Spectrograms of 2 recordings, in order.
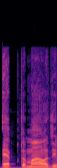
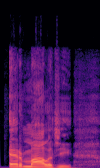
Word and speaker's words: etymology: uh etymology i know i've been saying it wrong for a long time i've been like man i keep saying eptomology like there's a p in the front but it's etymology but the etymology of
